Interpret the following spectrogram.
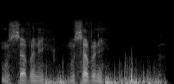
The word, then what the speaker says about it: Museveni: Museveni? I have no idea. The Michael Is that us? How you pronounce the name, or Yeah, that's right. Museveni.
